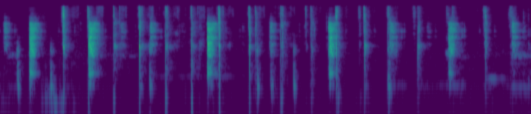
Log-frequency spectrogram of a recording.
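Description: A steady run of crisp finger snaps, about three per second, sharp and bright with slightly uneven timing. No voices come through, only the dry clicks repeating.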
